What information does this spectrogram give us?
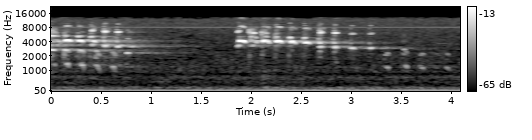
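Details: Excited calling from two eagles at their nest, a young bird sitting in a nearby fir: two bursts of fast, high, squeaky chittering separated by a short pause, with a low steady hum underneath.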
